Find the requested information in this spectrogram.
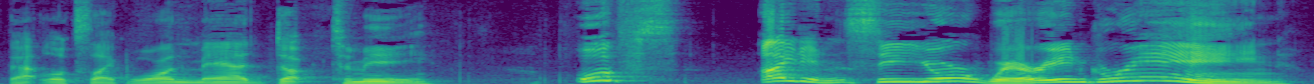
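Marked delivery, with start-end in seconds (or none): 2.9-6.5 high-pitched, drawn-out oops and excuse; sheepish apology. Acted. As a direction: excuse yourself to a mad duck. Wilford apologises to mad duck.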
